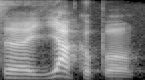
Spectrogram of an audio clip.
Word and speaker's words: Jacopo: Yeah, it's Jacopo. Jakob. It's basically like Jacob in English. The Italian name is Giacomo, but my name is the Florentine variant, Jacopo.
